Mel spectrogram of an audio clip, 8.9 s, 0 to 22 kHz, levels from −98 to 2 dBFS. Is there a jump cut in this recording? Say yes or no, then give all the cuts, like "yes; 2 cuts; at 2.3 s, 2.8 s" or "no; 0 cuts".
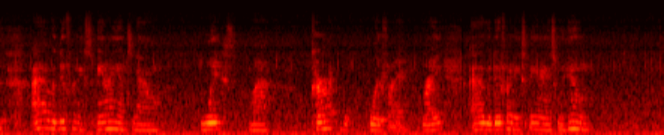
no; 0 cuts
